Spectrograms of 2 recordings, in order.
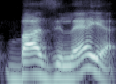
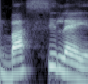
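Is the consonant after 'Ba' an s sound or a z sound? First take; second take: z; s. First: The consonant after 'Ba' is a z sound. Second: The consonant after 'Ba' is an s sound. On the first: This is the Portuguese-style reading. The speaker calls it wrong. "é a forma mais aportuguesada" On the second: This is the Greek reading. The speaker calls it right. "o grego é Basileia. Esse aqui tem som de, esse som de C mesmo"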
